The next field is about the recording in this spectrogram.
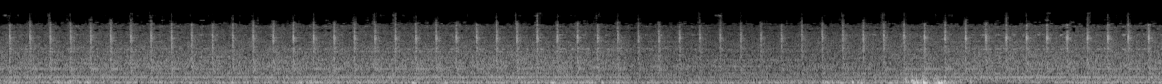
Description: Just had this weird ticking sound in my engine bay. It just started.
